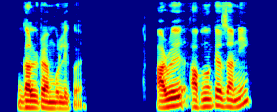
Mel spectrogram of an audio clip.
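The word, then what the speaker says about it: Ngultrum: হবো option B থিমপু আর currency কোন চলে গালট্রাম চলে চলে এনজি ইউ এল টি আর ইউ এম যেটা এনোপ্রাসার হয় কিন্তু উচ্চারণ গালট্রাম বলি কয় আরো আপনাকে জানি গালট্রাম আরো ইন্ডিয়ান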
